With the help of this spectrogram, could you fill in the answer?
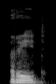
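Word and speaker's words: read: এই সেন্টেন্সে ভার্বকে, পড়া, পড়ার ইংলিশ কি, রিড। এটা হচ্ছে ভার্বের 1 নম্বর রূপ। এর 2 নম্বর রূপ কি, রেড, ঠিক আছে? তো বানান কিন্তু একই, উচ্চারণের একটু পার্থক্য আছে।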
